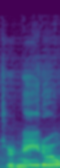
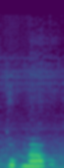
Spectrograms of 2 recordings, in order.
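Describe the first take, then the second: First: It is pronounced with English sounds. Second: It is pronounced with Spanish sounds. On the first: "the word in English" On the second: "the word in Spanish"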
